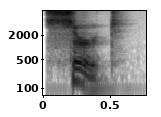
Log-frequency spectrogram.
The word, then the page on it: cert: American English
